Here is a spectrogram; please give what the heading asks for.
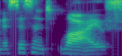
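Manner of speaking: usual speaking voice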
